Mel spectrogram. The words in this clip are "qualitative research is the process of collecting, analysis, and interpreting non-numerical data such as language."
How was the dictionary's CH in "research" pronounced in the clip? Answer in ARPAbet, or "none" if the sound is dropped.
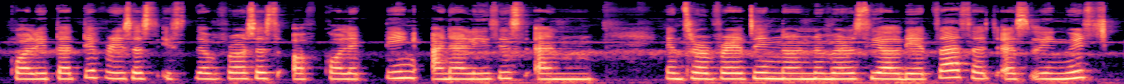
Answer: S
